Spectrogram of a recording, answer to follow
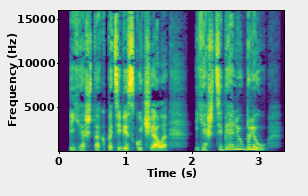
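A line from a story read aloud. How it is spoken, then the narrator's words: Whisper. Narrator (Russian): шептала я Риму в ухо фонтанного чудища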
